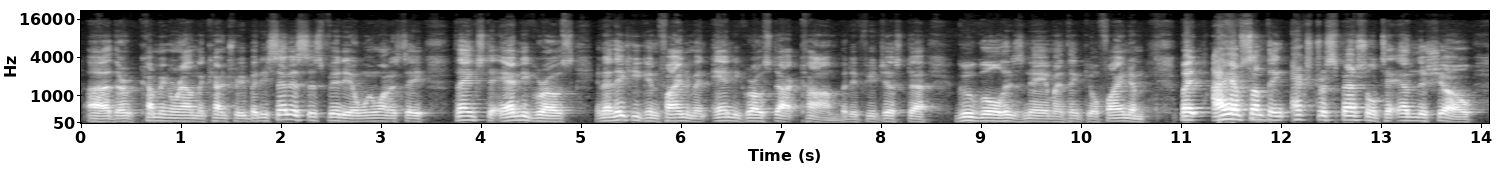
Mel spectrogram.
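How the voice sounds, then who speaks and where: A man's voice: lowish voice, a little fast. A man presenting a comedy show as host, in a conversational way.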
